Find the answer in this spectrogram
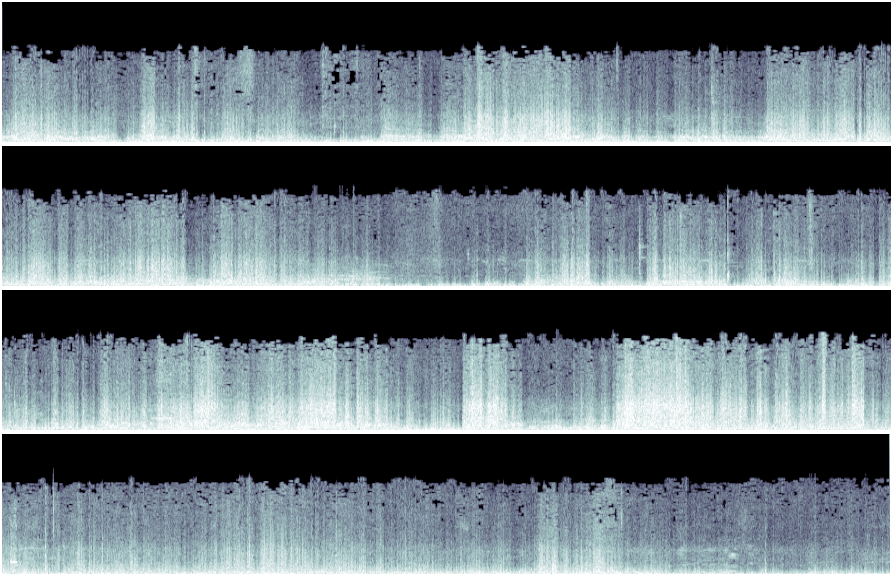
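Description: Wind buffeting the camera's microphone: a loud, steady low rumble with gustier stretches throughout, with faint voices underneath.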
